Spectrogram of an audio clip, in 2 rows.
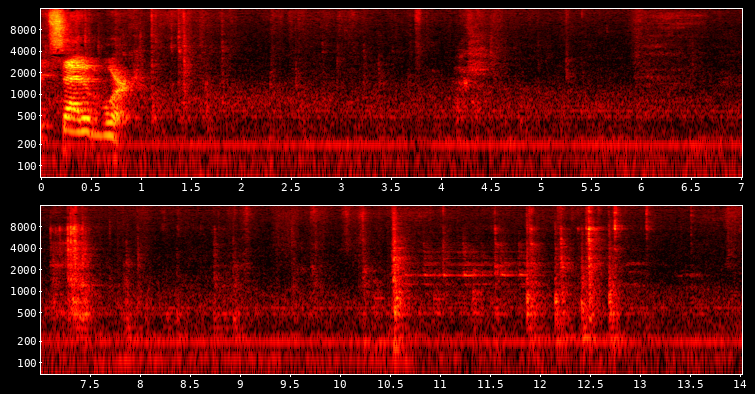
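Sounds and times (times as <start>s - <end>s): steady low hum: 0.0s - 14.0s
welding equipment knocks and rattles: 10.2s - 12.9s.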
